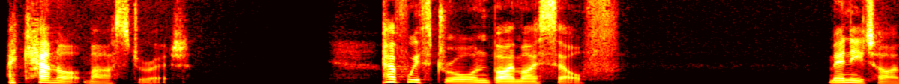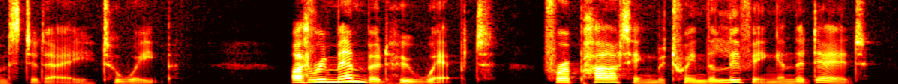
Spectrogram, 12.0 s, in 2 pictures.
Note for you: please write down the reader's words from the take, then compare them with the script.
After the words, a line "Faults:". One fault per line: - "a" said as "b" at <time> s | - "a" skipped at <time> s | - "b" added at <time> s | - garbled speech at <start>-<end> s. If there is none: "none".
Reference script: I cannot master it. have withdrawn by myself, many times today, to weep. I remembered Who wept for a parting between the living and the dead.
I cannot master it. have withdrawn by myself, many times today, to weep. I remembered Who wept for a parting between the living and the dead.
Faults:
none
